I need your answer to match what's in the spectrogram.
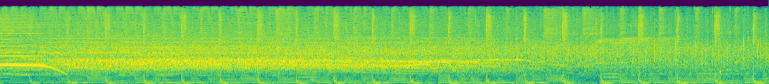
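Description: A crowd claps and cheers loudly and steadily, dense applause with scattered whoops and shouts rising above it, holding strong for several seconds before easing slightly toward the end.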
